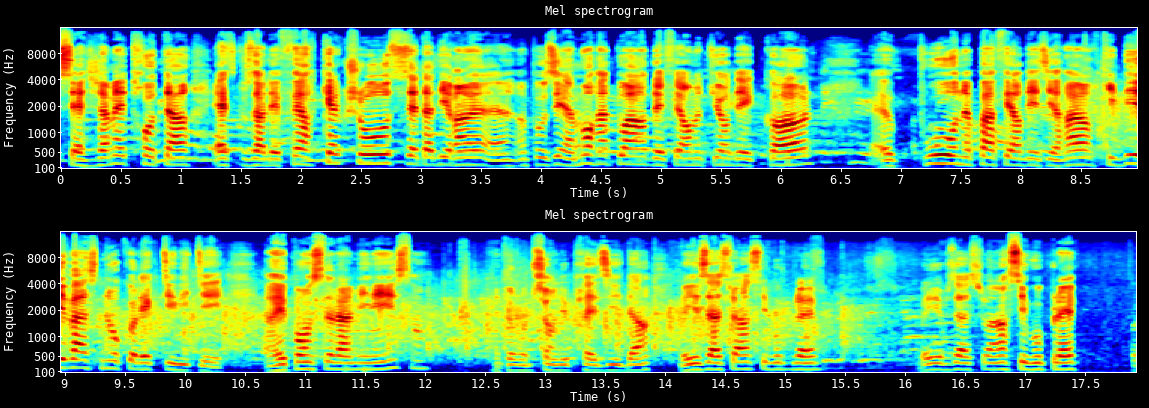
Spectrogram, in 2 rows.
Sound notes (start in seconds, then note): 11.8 applause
